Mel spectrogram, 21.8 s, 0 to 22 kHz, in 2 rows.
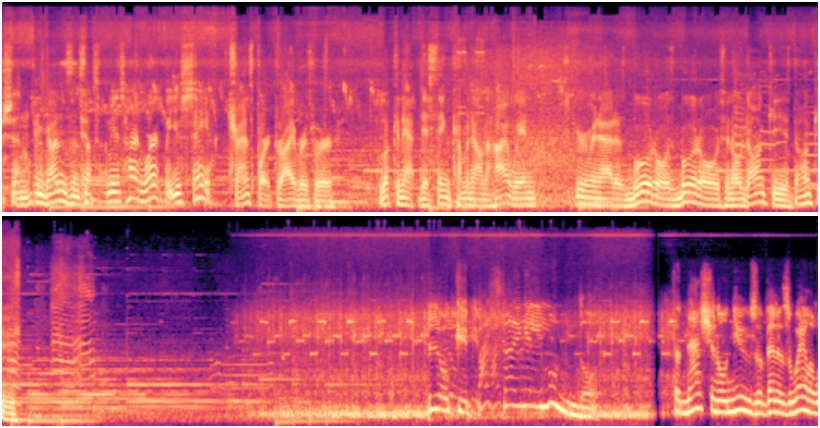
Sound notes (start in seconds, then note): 11.3 donkey whining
